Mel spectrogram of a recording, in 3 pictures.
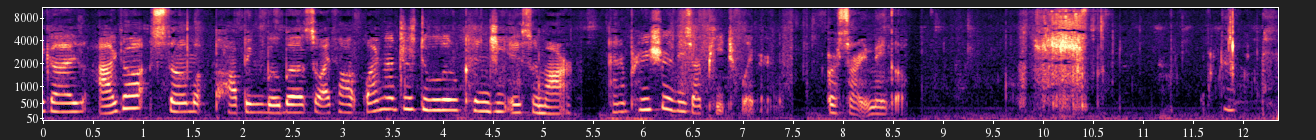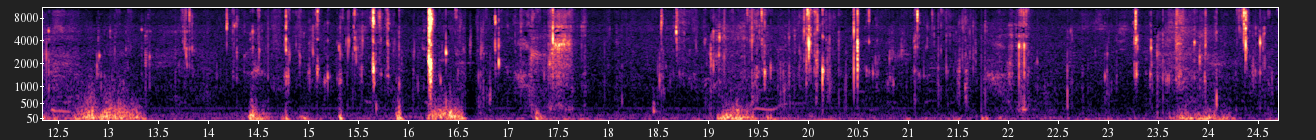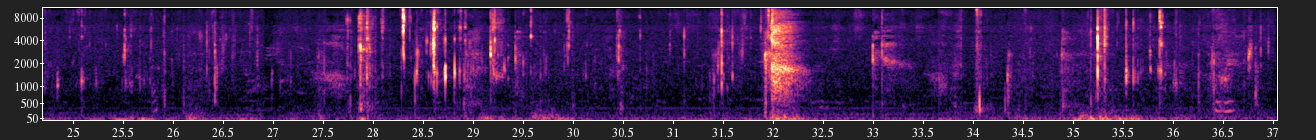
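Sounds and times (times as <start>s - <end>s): wet chewing clicks and pops: 12.8s - 17.8s, 18.4s - 27.0s, 27.8s - 31.8s, 35.2s - 36.1s.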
